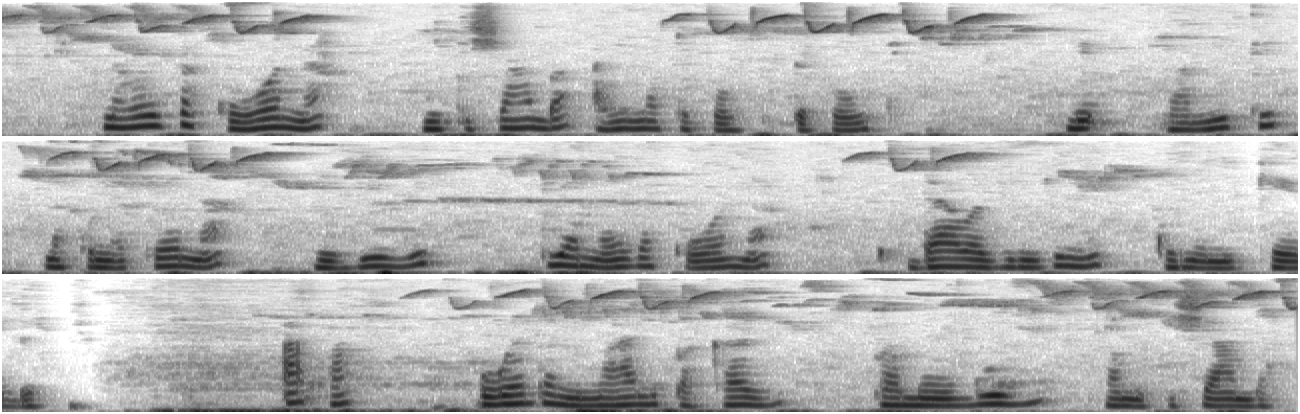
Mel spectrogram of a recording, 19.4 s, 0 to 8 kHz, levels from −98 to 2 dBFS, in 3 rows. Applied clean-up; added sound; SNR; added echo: classical method log-MMSE.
